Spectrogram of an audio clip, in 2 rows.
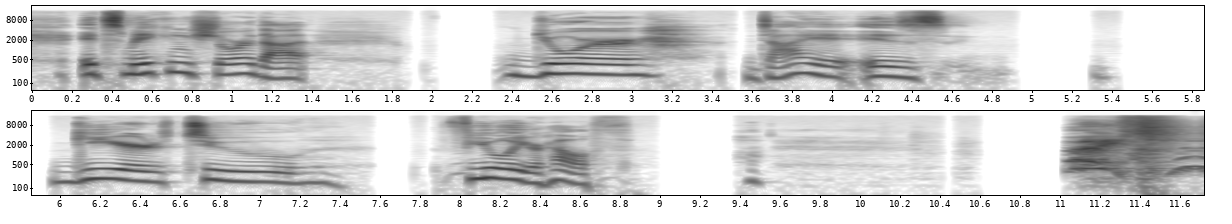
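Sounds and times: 
speech: 0.2s - 1.7s, 2.4s - 4.7s, 6.0s - 8.9s
sneeze: 11.1s - 11.7s.

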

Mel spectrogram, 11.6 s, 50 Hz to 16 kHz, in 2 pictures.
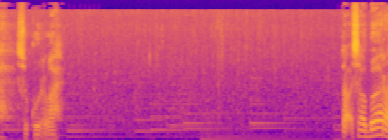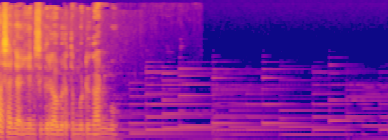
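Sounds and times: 
steady rain drops striking a surface: 0.0s - 7.2s
speech: 0.4s - 1.1s, 5.1s - 7.7s.

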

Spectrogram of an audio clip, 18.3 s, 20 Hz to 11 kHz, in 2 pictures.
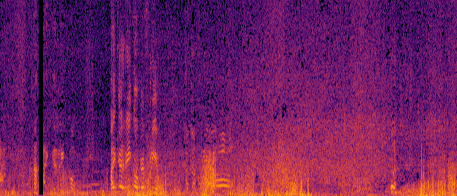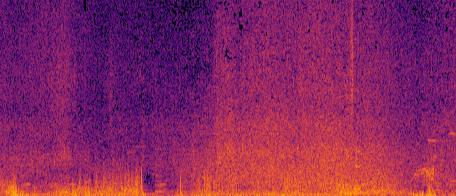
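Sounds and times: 
gusts of wind rumbling across the microphone: 0.0s - 18.2s
sea waves washing onto a beach in Chile: 0.0s - 18.2s
speech: 0.7s - 1.6s, 2.2s - 4.9s
laughter: 7.0s - 8.3s.

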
